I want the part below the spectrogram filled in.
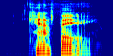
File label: "cafe", spelling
